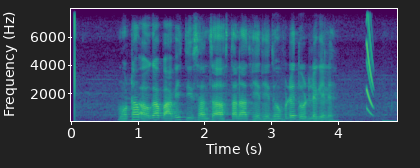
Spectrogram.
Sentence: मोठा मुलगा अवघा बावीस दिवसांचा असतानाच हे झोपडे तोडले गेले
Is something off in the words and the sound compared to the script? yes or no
yes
